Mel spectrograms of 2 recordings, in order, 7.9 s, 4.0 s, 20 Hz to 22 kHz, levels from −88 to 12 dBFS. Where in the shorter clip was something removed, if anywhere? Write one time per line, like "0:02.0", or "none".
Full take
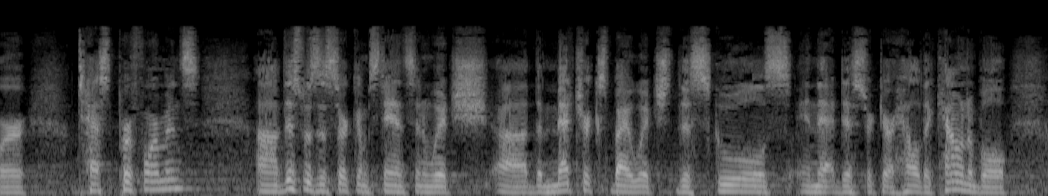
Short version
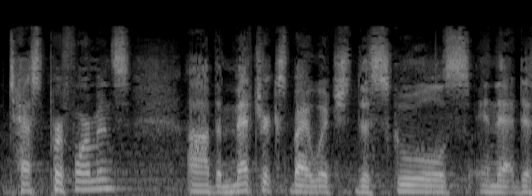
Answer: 0:01.6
